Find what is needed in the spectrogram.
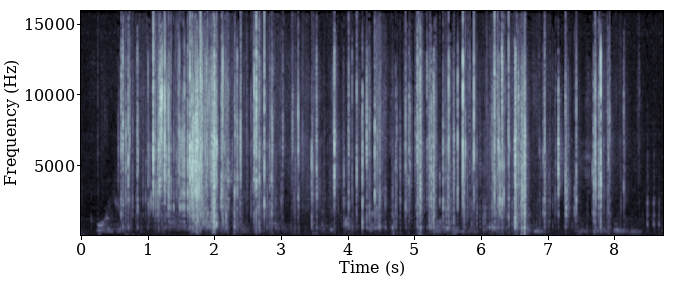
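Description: Plastic-foil wrapper of a trading-card pack being torn open and crinkled by hand, a dense run of crackles and rustles that is loudest about two seconds in, then the cards being slid out and handled.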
